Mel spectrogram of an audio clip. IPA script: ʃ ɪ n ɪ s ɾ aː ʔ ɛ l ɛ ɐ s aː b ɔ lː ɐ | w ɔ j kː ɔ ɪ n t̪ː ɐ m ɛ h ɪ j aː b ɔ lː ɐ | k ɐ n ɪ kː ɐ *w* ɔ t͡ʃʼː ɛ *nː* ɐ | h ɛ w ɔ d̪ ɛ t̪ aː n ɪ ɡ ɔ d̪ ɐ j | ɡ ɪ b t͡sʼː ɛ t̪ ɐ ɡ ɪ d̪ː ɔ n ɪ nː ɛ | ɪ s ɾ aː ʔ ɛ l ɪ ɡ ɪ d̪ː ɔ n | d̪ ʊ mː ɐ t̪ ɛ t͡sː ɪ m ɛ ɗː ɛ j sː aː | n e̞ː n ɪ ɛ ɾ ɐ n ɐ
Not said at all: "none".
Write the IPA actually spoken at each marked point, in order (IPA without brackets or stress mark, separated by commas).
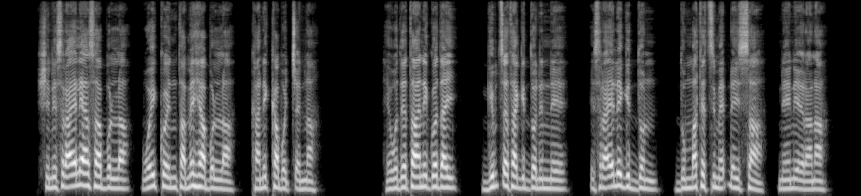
b, nː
